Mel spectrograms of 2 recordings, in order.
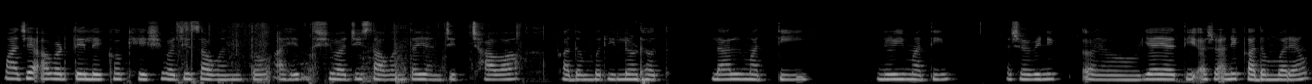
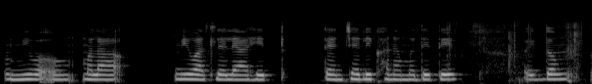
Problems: background sounds at intervals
